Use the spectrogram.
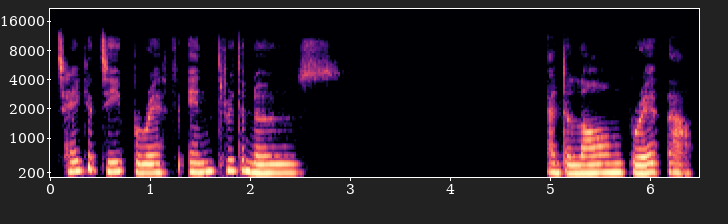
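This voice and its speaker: Slow-paced woman guiding a meditation. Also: medium pitch, steady tone. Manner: gentle, measured, soothing instruction. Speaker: meditation guide. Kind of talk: guided meditation, scripted.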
